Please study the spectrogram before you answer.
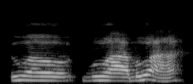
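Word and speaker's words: ʻOumuamua: Naomi, I'm going to mispronounce this. How likely is it that Oumuamua is alien tech, which was a cigar-shaped asteroid that came flying through from a different solar system?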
